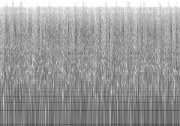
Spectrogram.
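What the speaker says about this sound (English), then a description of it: "let's start firing all weapons" A spaceship in Starfield fires all its weapons in combat, a dense, continuous roar of blasts and booms at steady high loudness with no gaps, no voices.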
